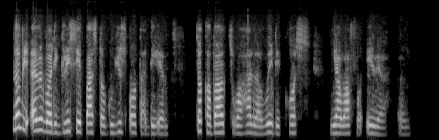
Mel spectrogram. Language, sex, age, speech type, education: Nigerian Pidgin, female, 15-29, spontaneous, secondary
